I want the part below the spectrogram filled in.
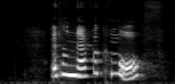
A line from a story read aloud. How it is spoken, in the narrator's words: the earthworm said brightly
